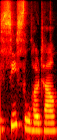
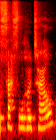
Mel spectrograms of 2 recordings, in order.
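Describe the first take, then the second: First: Cecil is said the American way. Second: Cecil is said the non-American way.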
